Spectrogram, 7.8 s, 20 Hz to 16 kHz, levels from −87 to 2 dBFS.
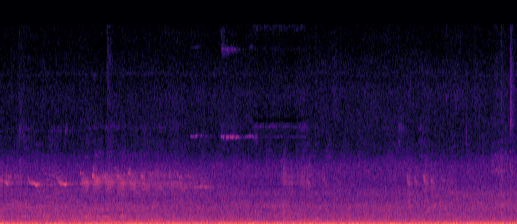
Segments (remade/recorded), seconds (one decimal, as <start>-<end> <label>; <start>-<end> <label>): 0.0-3.8 recorded; 3.8-4.6 remade; 4.6-7.8 recorded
